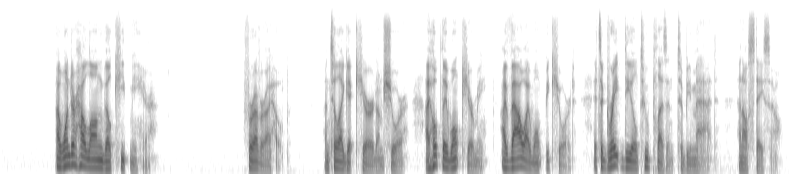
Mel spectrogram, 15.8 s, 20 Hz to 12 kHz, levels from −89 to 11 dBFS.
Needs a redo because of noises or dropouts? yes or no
no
